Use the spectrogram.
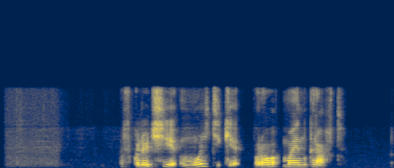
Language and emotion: Russian, neutral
